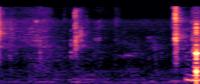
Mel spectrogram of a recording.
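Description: Quiet room tone with two faint clicks about a second apart; a woman's voice starts right at the end.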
